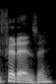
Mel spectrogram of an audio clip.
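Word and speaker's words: Firenze: Or Fenz you like to call it. Fenz. Yeah. Well, I said Fidenz. Yeah. Fiden.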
